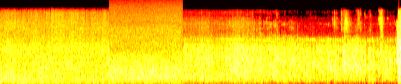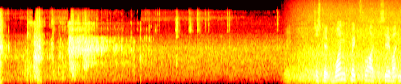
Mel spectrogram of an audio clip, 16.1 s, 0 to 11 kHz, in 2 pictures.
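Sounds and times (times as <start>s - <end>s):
ocean surf washing onto beach: 0.0s - 3.7s, 13.7s - 16.0s
wind on microphone: 0.0s - 8.1s, 13.8s - 16.0s.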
